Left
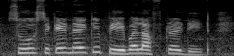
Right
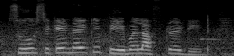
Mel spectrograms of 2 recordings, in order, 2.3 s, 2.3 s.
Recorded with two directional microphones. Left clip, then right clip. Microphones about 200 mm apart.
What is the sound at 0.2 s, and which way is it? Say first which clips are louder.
A woman's voice: left 8 dB; 35° left (ahead or behind).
